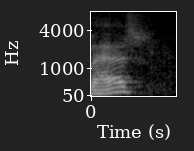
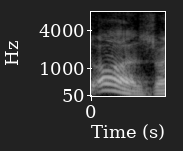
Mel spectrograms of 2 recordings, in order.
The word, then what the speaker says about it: Oz: Wizard of Ass? – It's not Wizard of Ass, you know that. – No, I know that, but I didn't know how to pronounce it. It's Oz, right? – Yes.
